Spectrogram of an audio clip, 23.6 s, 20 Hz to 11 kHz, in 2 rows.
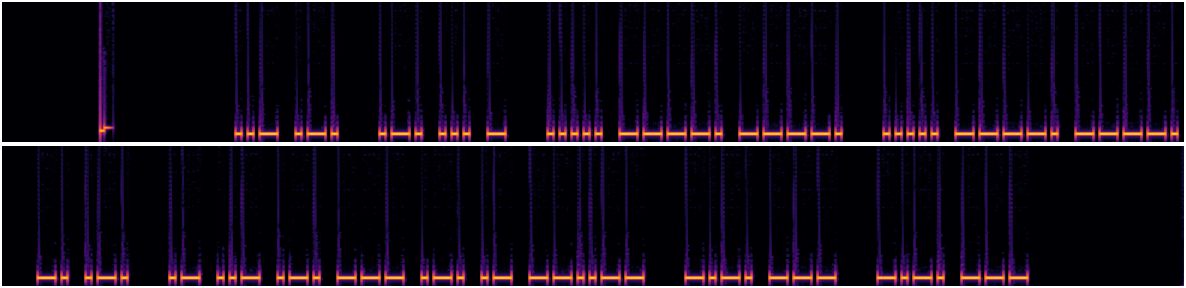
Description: Morse code, heard as a keyed tone, about 20 wpm, 700 Hz. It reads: UR RST 599 599 NR AURORA, CO CO
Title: K1USN SST QSO Practice 20wpm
